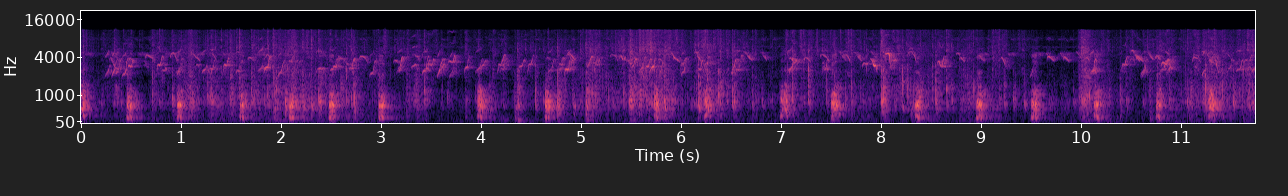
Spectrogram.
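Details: Hen with chicks that keep biting her: steady low clucking repeated roughly twice a second, layered with dense, continuous high-pitched chick cheeping.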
